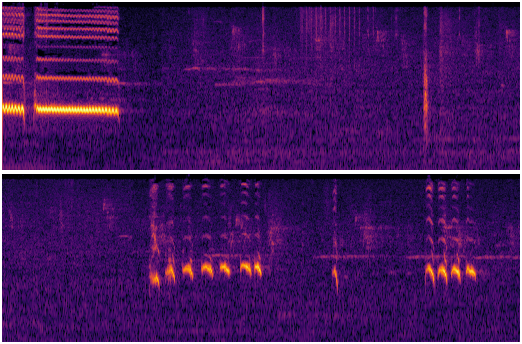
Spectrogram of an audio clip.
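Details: Female black-throated laughingthrush (Garrulax chinensis lugens) calling 'ro ro' to stir males to sing. A loud steady whistled tone opens, followed by a single click, then a rapid run of seven ringing notes and later a shorter run of four.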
